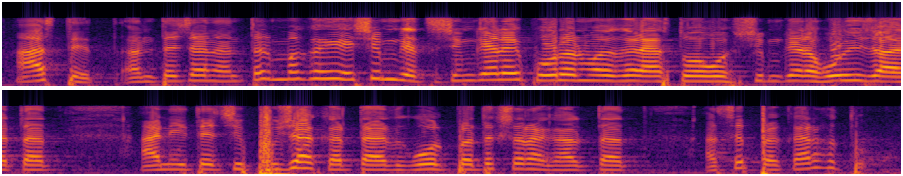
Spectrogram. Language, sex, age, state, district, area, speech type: Marathi, female, 60+, Maharashtra, Nanded, rural, spontaneous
